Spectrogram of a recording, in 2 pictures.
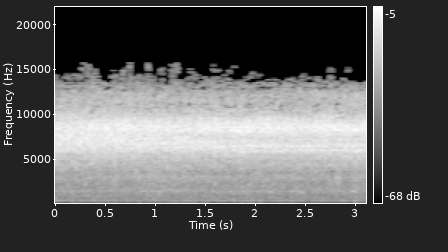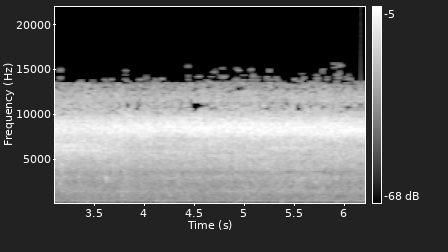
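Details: Massed wingbeats of Japanese honey bees fanning through a hot day, an unbroken whirring hum with a strong high hiss and a low buzzing band, level and steady.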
